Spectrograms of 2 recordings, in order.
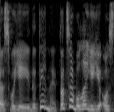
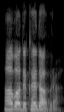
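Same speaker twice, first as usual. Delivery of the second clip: killing curse; 8 dB louder than usual. A narrator's reading. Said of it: "Цей голос сказав".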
